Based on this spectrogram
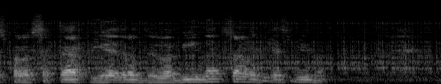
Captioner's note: in Spanish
